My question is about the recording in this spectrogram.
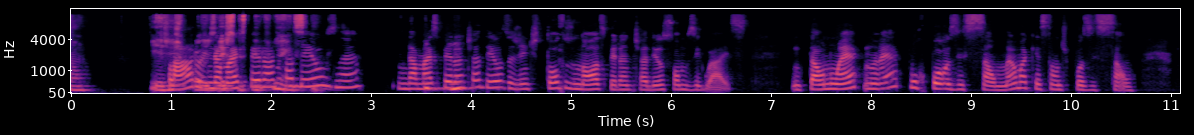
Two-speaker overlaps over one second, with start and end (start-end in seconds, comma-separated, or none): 0.9-2.6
